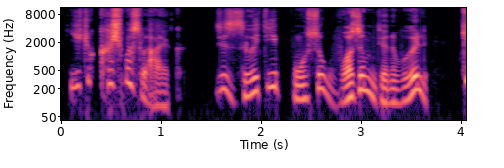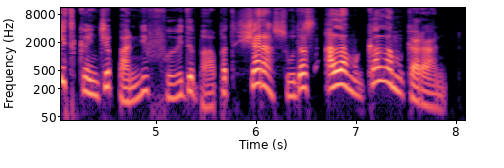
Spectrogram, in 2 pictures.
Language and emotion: Kashmiri, disgusted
